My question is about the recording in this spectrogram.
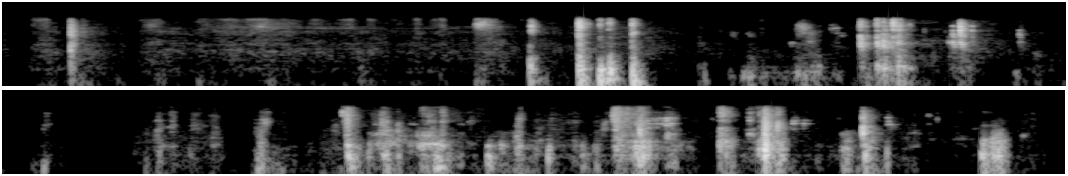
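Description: Irregular clicks, taps and rustles of things being handled on a desk, with a few louder knocks about four and six seconds in and a busier run of them from about nine to thirteen seconds.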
